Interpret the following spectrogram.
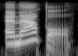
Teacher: The N from an connects to apple.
